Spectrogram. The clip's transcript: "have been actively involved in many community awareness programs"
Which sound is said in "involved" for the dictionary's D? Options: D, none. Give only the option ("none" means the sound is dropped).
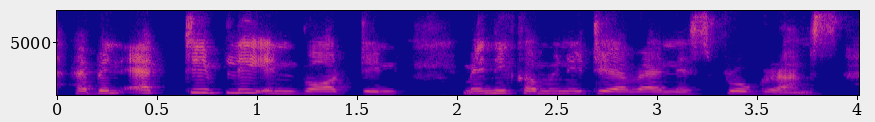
D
